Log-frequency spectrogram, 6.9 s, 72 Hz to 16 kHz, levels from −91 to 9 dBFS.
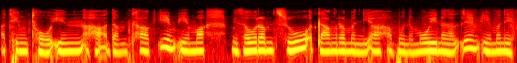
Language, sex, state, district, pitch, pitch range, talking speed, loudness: Mizo, female, Mizoram, Aizawl, 205 Hz, 195-215 Hz, 210 wpm, -18 LUFS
